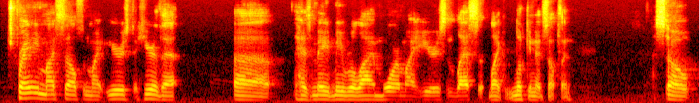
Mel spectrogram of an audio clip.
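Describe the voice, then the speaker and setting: A guest guitarist and songwriter with a medium-pitched, slightly mellow voice appears on a podcast. His casual conversation rambles loosely, full of fillers, restarts and "dude."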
